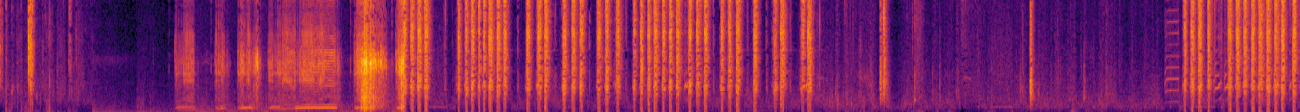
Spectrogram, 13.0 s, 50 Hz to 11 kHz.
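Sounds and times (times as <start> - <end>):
metal tool clicking and scraping: 3.6 - 8.2, 11.8 - 13.0.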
